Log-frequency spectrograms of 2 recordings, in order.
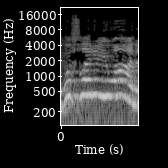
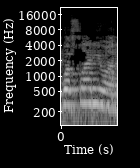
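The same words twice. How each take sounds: First: High, loud repeated question; retold insistent question. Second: Said in the usual way. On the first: Airline lady repeating to the winded traveler, loud and high. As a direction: press for an answer, loud and high. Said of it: "she's like". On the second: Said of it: "the lady's like".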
